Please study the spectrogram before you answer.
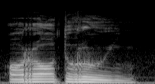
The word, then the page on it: Orodruin: Sindarin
